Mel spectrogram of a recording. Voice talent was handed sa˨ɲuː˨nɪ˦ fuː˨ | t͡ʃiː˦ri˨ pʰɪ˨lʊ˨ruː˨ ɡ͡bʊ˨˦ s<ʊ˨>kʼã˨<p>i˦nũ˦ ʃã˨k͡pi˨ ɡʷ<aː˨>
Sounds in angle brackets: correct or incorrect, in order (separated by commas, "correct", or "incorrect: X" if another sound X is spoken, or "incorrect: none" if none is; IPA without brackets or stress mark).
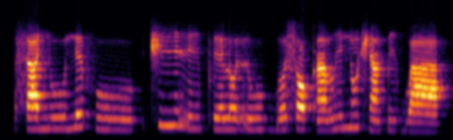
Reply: incorrect: ɔ˨, incorrect: β, correct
